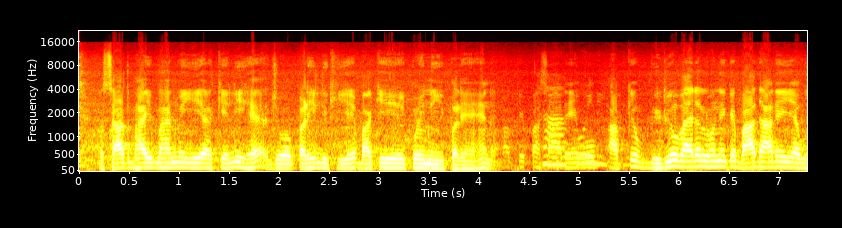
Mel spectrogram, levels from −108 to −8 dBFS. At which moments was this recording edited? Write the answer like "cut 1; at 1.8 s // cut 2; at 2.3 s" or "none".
cut 1; at 4.8 s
